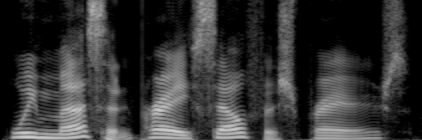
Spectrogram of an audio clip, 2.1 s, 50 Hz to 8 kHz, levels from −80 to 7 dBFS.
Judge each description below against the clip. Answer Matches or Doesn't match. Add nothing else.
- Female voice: Matches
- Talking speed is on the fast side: Doesn't match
